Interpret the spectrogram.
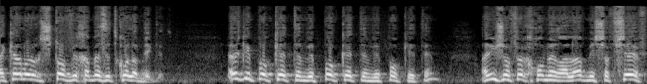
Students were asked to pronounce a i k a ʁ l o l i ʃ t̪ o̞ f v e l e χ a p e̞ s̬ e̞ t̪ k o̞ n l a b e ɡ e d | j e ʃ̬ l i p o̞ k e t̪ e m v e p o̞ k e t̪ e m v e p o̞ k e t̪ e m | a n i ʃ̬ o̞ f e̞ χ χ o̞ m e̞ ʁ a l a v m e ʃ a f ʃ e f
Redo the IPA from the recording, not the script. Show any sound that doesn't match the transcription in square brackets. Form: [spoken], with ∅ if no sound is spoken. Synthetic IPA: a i k a ʁ l o l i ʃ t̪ o̞ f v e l e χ a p e̞ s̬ e̞ t̪ k o̞ [∅] l a b e ɡ e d | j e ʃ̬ l i p o̞ k e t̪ e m v e p o̞ k e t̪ e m v e p o̞ k e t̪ e m | a n i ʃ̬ o̞ f e̞ χ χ o̞ m e̞ ʁ a l a v m e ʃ a f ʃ e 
